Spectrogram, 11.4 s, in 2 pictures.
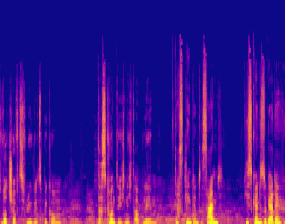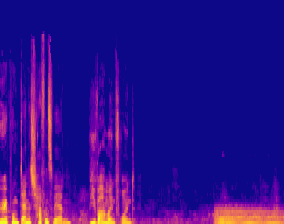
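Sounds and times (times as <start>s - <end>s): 
speech: 0.0s - 8.5s
night watchman sounding the night hour: 10.0s - 11.3s.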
